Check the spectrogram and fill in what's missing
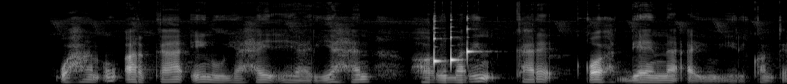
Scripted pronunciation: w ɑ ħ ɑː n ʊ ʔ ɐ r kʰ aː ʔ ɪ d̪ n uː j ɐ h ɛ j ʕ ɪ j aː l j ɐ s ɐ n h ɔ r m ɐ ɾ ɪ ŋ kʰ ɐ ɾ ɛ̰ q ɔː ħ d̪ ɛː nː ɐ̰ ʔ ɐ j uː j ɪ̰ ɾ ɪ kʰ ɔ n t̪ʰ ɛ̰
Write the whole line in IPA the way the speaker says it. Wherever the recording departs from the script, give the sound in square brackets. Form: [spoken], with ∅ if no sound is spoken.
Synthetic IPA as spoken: w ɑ ħ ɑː n ʊ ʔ ɐ r kʰ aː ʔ ɪ [∅] n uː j ɐ h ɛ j ʕ ɪ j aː [ɾ] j ɐ [h] ɐ n h ɔ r m ɐ ɾ ɪ ŋ kʰ ɐ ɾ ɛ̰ q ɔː ħ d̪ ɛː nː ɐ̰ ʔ ɐ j uː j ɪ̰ ɾ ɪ kʰ ɔ n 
